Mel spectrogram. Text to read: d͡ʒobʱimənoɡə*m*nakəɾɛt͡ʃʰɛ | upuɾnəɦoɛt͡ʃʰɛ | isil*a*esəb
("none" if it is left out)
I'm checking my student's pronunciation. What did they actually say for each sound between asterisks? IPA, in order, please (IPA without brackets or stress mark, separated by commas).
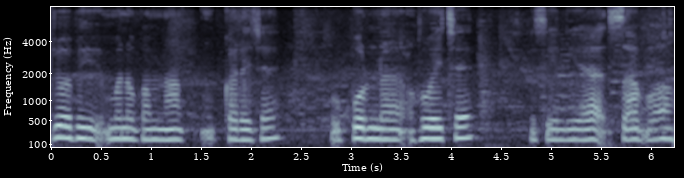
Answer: m, i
